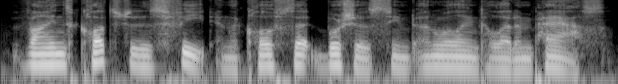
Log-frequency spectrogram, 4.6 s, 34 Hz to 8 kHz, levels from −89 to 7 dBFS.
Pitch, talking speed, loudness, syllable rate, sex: 100 Hz, 205 wpm, -20 LUFS, 5.2 syllables/s, male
